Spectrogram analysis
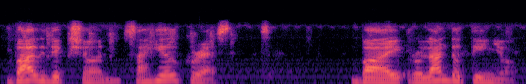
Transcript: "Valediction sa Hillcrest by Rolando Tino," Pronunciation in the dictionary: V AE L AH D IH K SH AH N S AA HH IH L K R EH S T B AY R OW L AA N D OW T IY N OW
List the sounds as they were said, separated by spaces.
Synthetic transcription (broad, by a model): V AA L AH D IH K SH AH N S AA HH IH L K R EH S T B AY R OW L AA N D OW T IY N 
